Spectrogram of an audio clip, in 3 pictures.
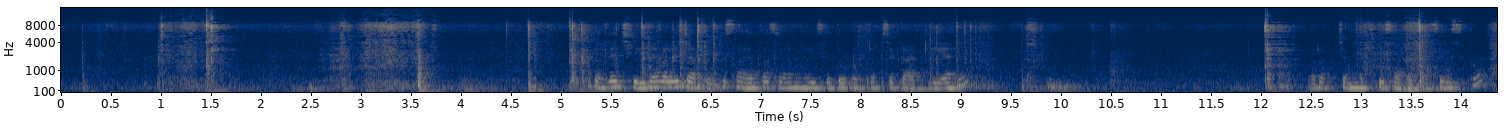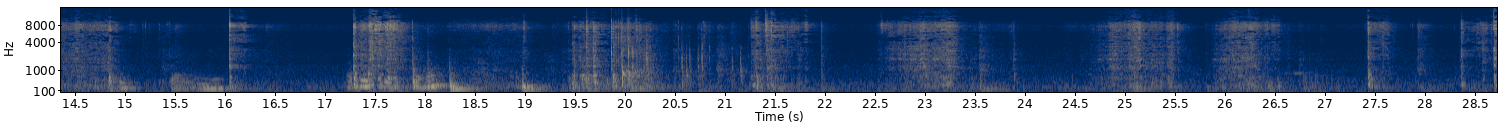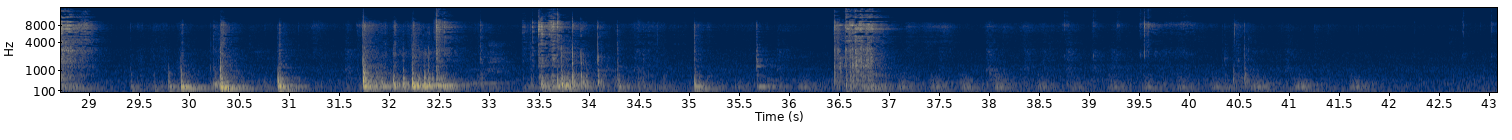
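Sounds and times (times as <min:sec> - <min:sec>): knife scraping leaves: 0:01.0 - 0:01.6, 0:02.6 - 0:03.8, 0:12.9 - 0:15.1, 0:22.5 - 0:23.6, 0:24.6 - 0:26.7.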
